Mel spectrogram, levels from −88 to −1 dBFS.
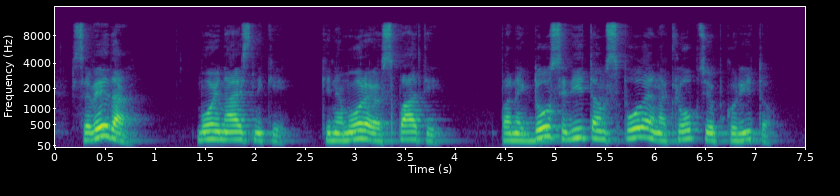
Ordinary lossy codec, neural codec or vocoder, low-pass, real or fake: none; none; 10.8 kHz; real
